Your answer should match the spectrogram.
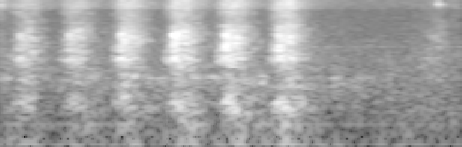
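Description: Faint, quick keyboard typing: a run of short taps at about five a second that stops about a second and a half in.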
